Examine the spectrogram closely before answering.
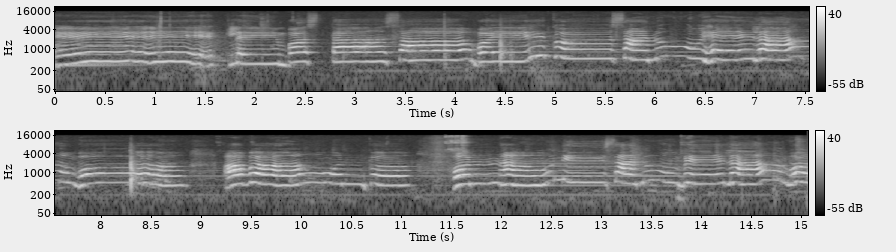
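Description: A woman singing a solo verse of a Nepali dohori folk song, a melody full of pitch slides and ornaments. The band mostly drops out under her, leaving a faint steady low note.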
